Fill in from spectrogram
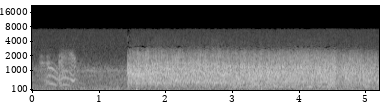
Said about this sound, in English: I was literally galvanized awake by a bolt of lightning which must have hit the tree. It was dark, and the thunder continued to grumble menacingly, so with what wits were left to me, I fled the dream and the storm and ran pell-mell for home.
